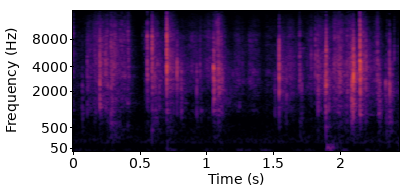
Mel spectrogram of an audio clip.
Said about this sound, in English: I want to be able to peel away the top portion of this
